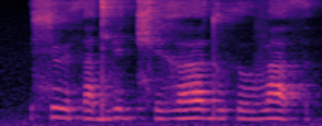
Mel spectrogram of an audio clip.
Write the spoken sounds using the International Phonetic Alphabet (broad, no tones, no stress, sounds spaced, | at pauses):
s ø θ a d j ɪ d t͡ɕʰ ɪ ɣ ɐː d u θ ʊː β a θ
